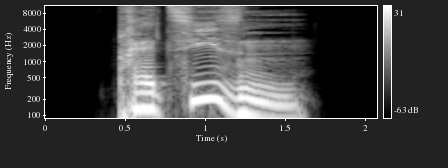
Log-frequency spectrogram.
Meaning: inflection of präzis: 1. strong genitive masculine/neuter singular 2. weak/mixed genitive/dative all-gender singular 3. strong/weak/mixed accusative masculine singular 4. strong dative plural
- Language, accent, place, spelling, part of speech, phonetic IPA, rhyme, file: German, Germany, Berlin, präzisen, adjective, [pʁɛˈt͡siːzn̩], -iːzn̩, De-präzisen.ogg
